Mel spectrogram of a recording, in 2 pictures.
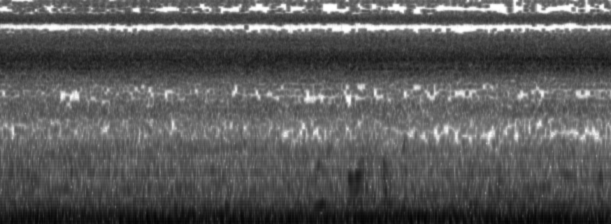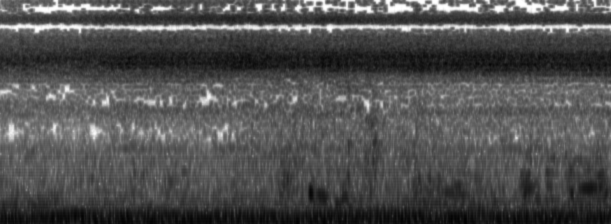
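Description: Steady high-pitched chorus of insects, swelling slightly about seven seconds in, with faint voices in the background.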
